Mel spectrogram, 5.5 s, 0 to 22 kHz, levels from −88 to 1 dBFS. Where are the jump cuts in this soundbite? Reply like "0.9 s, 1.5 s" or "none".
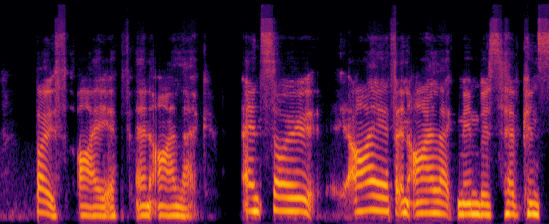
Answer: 2.2 s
